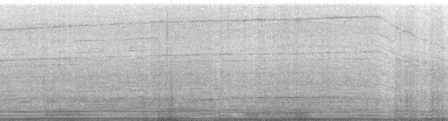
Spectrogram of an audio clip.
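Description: A racing car engine roars steadily at high revs, dropping in pitch as it shifts gears.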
